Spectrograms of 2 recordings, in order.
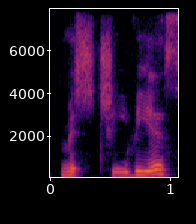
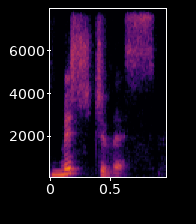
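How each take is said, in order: First: An extra 'ee' sound comes before the ending. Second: The ending has no extra 'ee' sound. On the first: The speaker calls it wrong. "when people say the word mischievous wrong, and they say mischievous" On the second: The speaker calls it right. "There's not an I in the end of that. It's just mischievous"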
